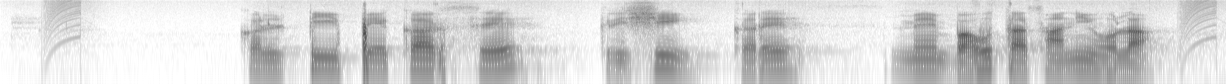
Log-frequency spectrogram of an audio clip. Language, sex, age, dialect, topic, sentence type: Bhojpuri, male, 36-40, Western, agriculture, statement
